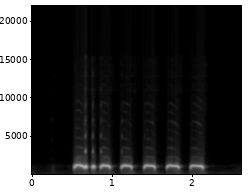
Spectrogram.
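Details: Lure call of a zebra dove for attracting wild birds: seven mellow, arched coo notes in a steady series, quick at the start then regularly paced about every third of a second.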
